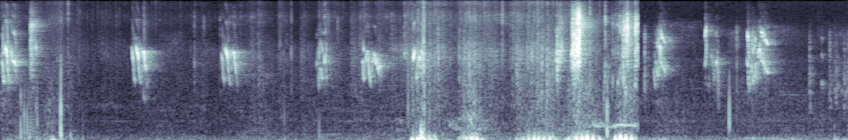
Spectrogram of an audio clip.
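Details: Young budgerigar giving short, high chirps in spaced bursts, some with a slight upward sweep. A loud burst of wing flapping and rustling fills the middle of the recording, then the chirps resume.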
